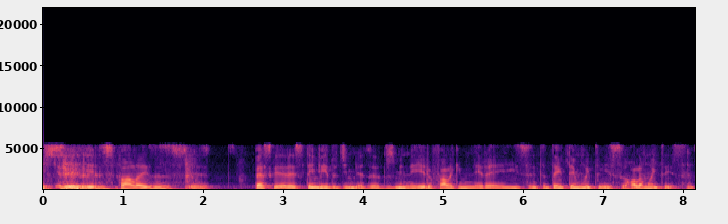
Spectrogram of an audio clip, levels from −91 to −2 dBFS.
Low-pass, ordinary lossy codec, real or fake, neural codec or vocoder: 5.4 kHz; none; fake; codec, 16 kHz, 8 kbps, FunCodec, trained on Chinese and English, 25 frames a second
